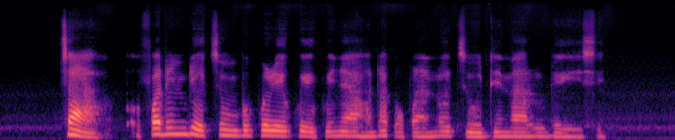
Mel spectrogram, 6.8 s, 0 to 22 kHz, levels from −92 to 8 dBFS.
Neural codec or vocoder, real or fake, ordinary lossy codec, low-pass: autoencoder, 48 kHz, 32 numbers a frame, DAC-VAE, trained on Japanese speech; fake; none; 19.8 kHz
